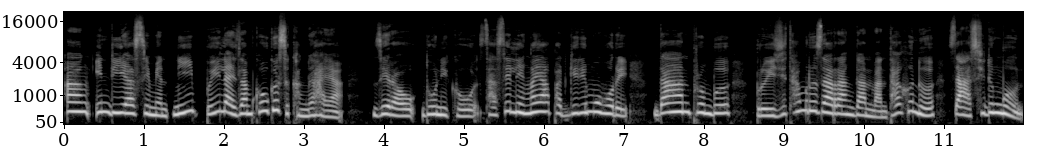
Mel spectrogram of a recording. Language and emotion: Bodo, surprised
